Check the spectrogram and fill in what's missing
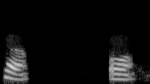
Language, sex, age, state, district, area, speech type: Bodo, female, 18-30, Assam, Kokrajhar, rural, conversation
